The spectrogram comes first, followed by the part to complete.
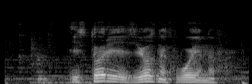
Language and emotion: Russian, neutral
